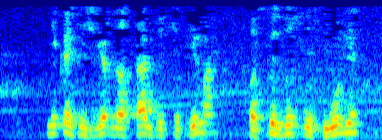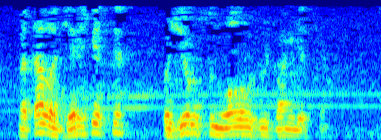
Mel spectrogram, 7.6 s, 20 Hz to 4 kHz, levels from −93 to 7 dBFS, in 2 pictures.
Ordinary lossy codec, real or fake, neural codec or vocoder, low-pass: MP3, 16 kbps; real; none; 3.6 kHz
